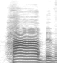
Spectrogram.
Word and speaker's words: habe: Habe, without stressing it. The stress is on ha, on a. Habe.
